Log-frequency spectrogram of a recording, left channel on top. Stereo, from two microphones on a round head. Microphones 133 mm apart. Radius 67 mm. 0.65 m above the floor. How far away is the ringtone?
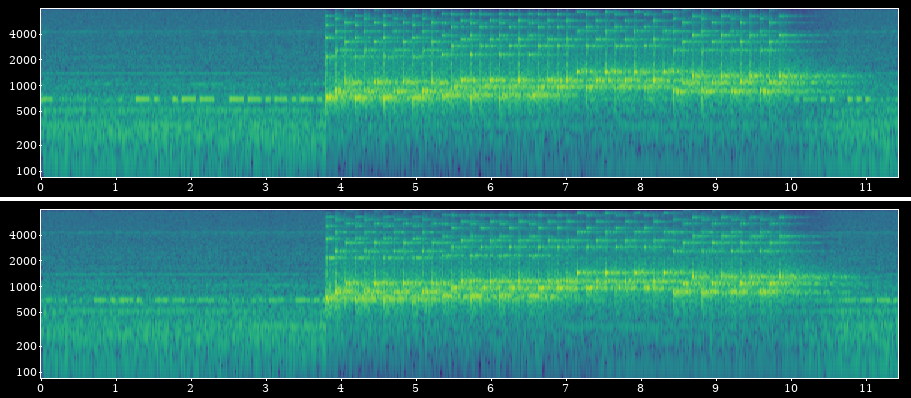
About 1.5 m.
